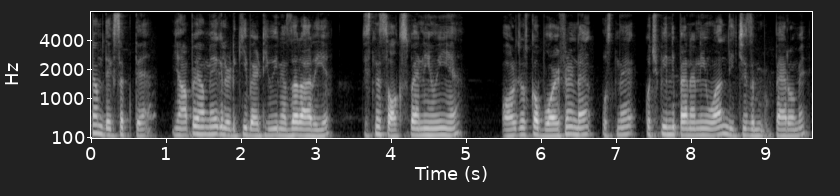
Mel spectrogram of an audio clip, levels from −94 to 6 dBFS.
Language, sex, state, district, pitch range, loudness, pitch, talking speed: Hindi, male, Chhattisgarh, Korba, 145-170 Hz, -23 LUFS, 155 Hz, 230 wpm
